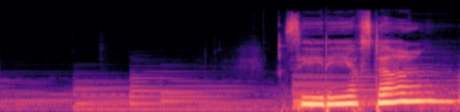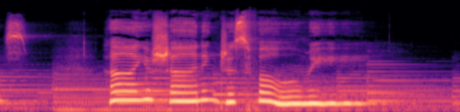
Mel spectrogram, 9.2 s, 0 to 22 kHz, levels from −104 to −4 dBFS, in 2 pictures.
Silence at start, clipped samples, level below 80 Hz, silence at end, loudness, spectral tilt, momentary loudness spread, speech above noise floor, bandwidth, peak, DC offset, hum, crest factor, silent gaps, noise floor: 0.8 s; under 0.1%; -46 dBFS; 0 s; -17 LUFS; -5.5 dB/octave; 23 LU; 33 dB; 13.5 kHz; -4 dBFS; under 0.1%; none; 16 dB; none; -49 dBFS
